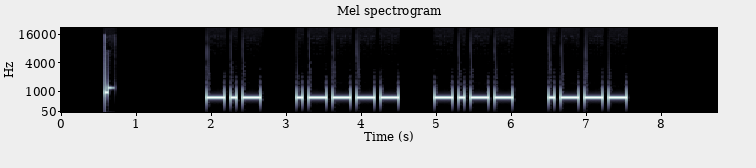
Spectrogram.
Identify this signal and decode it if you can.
Morse code, heard as a keyed tone, about 15 wpm, spaced as for 11 wpm, 700 Hz. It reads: K1YJ
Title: USA Call Signs - 4 Characters - 2x Character Spacing - 15wpm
